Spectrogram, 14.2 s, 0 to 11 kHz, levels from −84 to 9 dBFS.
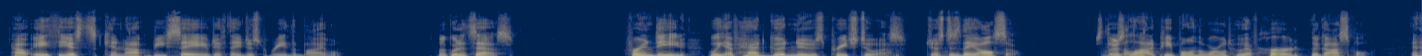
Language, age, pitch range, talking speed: English, 40-59, 125-165 Hz, 185 wpm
